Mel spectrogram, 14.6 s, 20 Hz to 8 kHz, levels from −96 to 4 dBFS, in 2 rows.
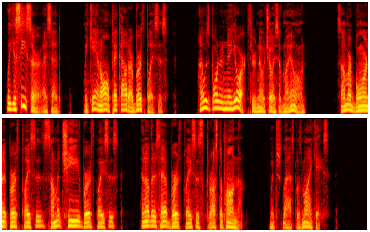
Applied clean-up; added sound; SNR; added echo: none; none; none; none.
